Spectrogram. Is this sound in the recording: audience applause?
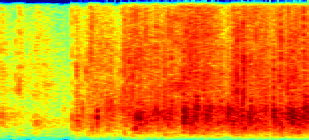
yes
